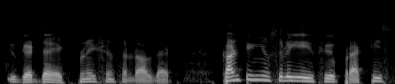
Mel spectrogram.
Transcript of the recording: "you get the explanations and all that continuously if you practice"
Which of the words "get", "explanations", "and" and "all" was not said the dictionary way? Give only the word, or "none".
explanations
